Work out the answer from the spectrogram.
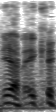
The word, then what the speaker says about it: Yannick: I mean, he says it's Yannick, but there's no way that YNCK is pronounced Yannick. To be fair, I mean, I know Sadakist obviously mentioned Yanko yesterday, and I remember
